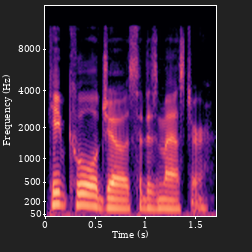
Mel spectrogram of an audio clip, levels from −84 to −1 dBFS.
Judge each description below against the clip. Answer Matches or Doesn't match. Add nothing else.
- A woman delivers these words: Doesn't match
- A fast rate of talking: Matches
